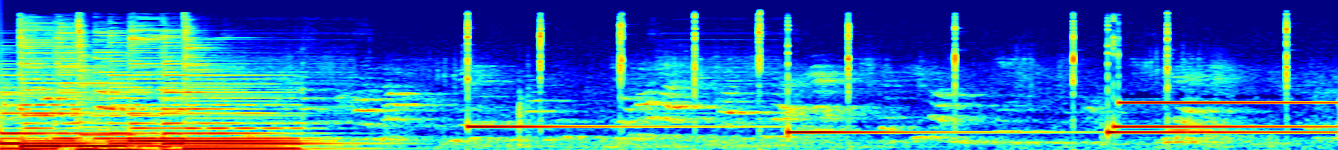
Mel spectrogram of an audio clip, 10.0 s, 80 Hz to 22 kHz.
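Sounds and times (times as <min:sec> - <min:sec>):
background music with bell-like notes: 0:06.0 - 0:10.0.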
